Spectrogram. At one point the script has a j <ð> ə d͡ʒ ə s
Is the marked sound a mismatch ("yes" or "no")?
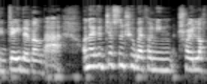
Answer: no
